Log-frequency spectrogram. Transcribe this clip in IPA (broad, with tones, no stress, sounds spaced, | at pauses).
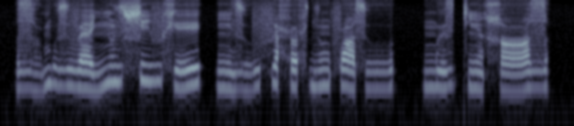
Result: z ɑ̤˨˩˦ m o̤˥˨ z v æ˨˩ ɲ ũ˥ z ɬ i˥ v x e˨˥ | ĩ˨˩ z o̤˨˩˦ v f i˥˨ ħ u˨˥ ħ d ũ˧˥˧ f ɑ˥˨ s o̤˥ | m ɯ˨˩˦ z c ĩ˨˩ χ ɑ˨˩˦ z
